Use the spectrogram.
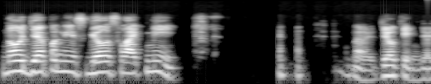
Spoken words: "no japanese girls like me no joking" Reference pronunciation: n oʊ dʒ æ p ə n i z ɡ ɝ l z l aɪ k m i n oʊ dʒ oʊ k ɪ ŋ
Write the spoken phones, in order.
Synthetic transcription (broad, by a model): n oʊ dʒ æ p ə n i s ɡ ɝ l s l aɪ k m i n oʊ dʒ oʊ k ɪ ŋ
